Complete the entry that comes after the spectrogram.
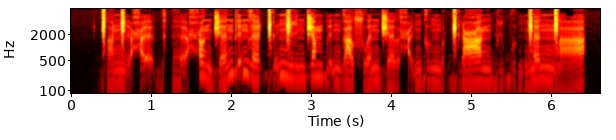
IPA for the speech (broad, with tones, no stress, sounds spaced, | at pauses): ɡ͡ǁ a˩ ŋ͡ǁ ḛ˩ ħ ɛ̰˥˩ ɡ | ɦ ɛ̰˩ ħ ɵ˥˩ n d͡ʒ ɛ˩˥ n d ḛ˥ n z ɛ˩˥ ɡ͡ǁ ḛ˥ ŋ͡ǁ i˧ n d͡ʒ a˥ m b ḛ˧ ŋ ɡ a˧ sʷ ɛ˩˥ n d͡ʒ ɛ˩ l ħ ḛ˧ ŋ ɡ ɯ˧ ŋ ɵ˩˥ ɡ͡ǁ i˧ ʕ a˧ ŋ b i˩˥ b ɯ˩ ɡ ŋ͡ǁ ɛ˥ ŋ ŋ͡ǁ a˩˥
